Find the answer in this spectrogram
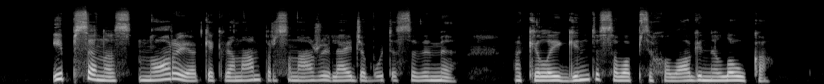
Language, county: Lithuanian, Vilnius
